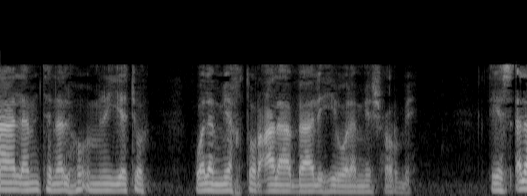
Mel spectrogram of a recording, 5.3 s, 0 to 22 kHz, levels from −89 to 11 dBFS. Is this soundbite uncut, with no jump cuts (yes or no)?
yes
